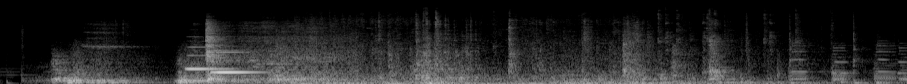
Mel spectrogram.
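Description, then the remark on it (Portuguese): Hotel elevator doors slide shut with a clunk and a brief tone, then the car hums and rumbles steadily as it moves, a mechanical whir with no voices. “Aqui chegados, entramos então no patamar da discussão, à boleia de um daqueles elevadores, panorâmico de preferência, que nos deixa no piso de um hotel que escolhemos com o objetivo de sair da rotina tradicional.”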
